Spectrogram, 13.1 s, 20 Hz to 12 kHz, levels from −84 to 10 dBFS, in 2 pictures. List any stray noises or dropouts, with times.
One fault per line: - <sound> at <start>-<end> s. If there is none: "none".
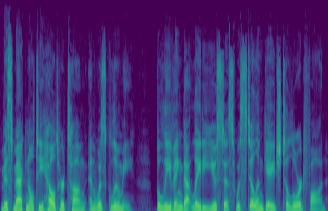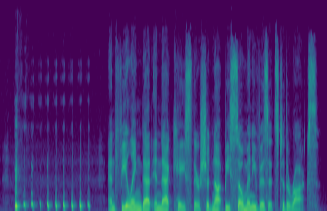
- laugh at 6.8-8.4 s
